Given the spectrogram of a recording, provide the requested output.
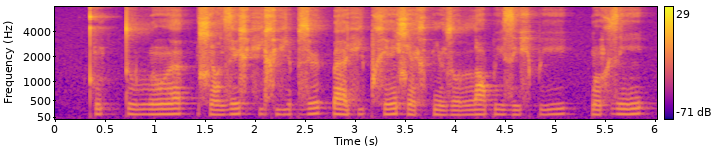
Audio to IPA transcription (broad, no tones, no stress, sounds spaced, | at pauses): kʷʰ ĩ p tː u lː õ ɐ̯ | ɕ ɑ̃ z e x fʲ ɑ x vʲ æ p z ø k͡p æ fʲ u p x ẽ ɕ æ̃ x pʲ õ z o lː ɑ p i z i x p i | k͡p õ x z ĩ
